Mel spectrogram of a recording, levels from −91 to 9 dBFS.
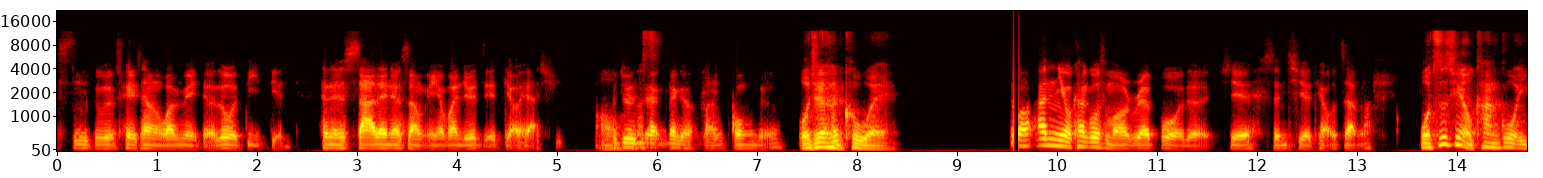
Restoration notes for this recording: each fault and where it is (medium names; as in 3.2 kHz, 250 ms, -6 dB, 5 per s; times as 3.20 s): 9.56–9.61 s: dropout 52 ms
